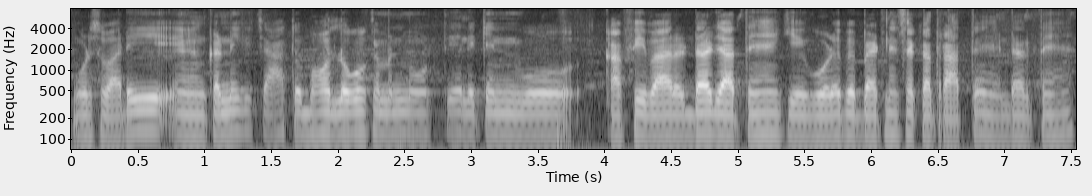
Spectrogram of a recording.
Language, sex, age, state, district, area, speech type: Hindi, male, 30-45, Uttar Pradesh, Lucknow, rural, spontaneous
